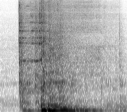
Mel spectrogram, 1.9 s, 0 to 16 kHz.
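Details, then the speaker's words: Brand-new Mercury Pro XS 115 outboard, after plugging in the neutral safety switch: sudden starter whir and brief catch dying within about a second; it cranked and fired briefly, with no water supply. "Holy shit, about 2 seconds ago I clicked the starter and it turned over for half a second."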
